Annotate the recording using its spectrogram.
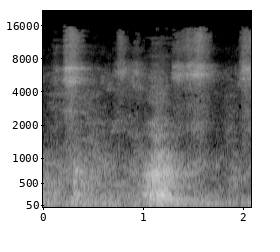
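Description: Egg shakers played together by a percussion ensemble, crisp shaken hisses about every half second. A short, louder voice sound breaks in about a second in.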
